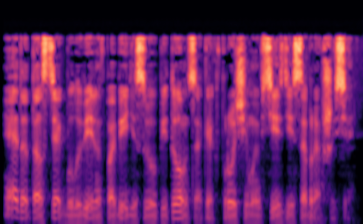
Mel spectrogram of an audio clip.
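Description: Male audiobook narrator, very low voice, steady first-person telling. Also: brisk.

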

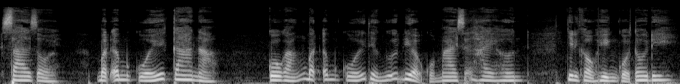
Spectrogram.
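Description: A woman reading as a calm young man teaching patiently, speaking low and mellow in a storybook reading. He sounds steady, instructive and unhurried. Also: close to an everyday voice. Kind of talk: audiobook dialogue reading.

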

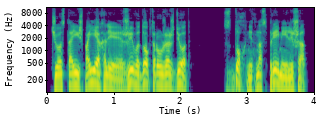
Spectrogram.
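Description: A man voicing a bossy, shrill older female head nurse who barks and scolds orders. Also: lively intonation, moderate pace, dry recording, clean studio sound, close to an everyday voice. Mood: scolding.

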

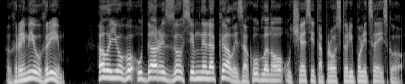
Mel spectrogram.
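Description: A man narrates a dark crime novel at a measured, steady pace. His voice sits somewhat high for a man, recorded close on a dry studio mic with no room sound. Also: dry recording. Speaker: audiobook narrator. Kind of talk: dramatic audiobook narration.

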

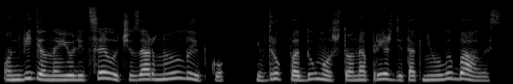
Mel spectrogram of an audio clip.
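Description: Woman narrator, audiobook, measured even read, mid pitch, dry close mic. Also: no echo. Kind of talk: reading a romance novel aloud.

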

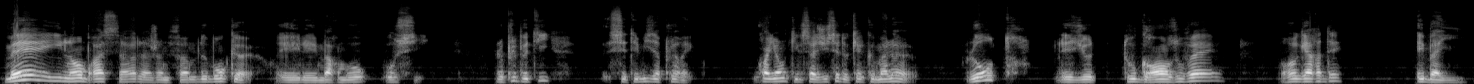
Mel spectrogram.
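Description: A man narrating a literary story as an audiobook reader, with a measured, expressive delivery. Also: mid-range voice. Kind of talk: scripted narration.

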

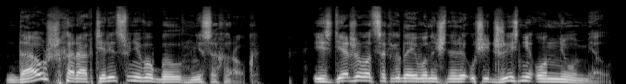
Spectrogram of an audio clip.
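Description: Man, audiobook narrator, animated intonation, dry close sound, ironic storytelling. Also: mid-range voice, brisk, no room sound. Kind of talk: scripted narration.

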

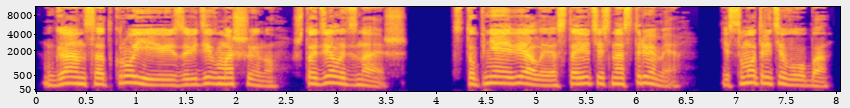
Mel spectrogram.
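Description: A woman's voice: mid-range voice, normal speed, no room sound, studio quality, lightly acted. A woman reading the part of a stern, suspicious gang boss, curt and demanding. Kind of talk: audiobook character voice.

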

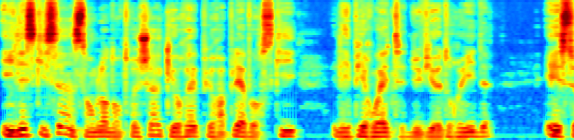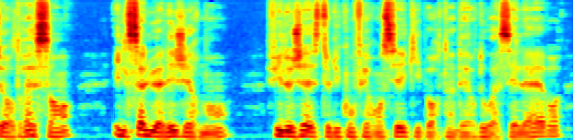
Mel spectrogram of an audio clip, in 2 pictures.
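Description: A man reading a novel aloud as an audiobook narrator, calm and measured. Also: medium pitch, breathy edge.

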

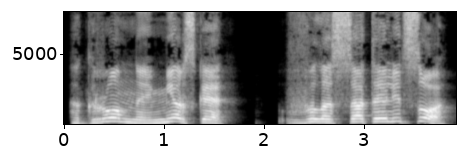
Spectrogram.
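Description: A man voicing a hysterical, offended wife with shrill, sobbing outbursts. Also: moderate pace, pushed and bright, exaggerated voice. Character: Cluster, grown woman, hysterical offended wife.

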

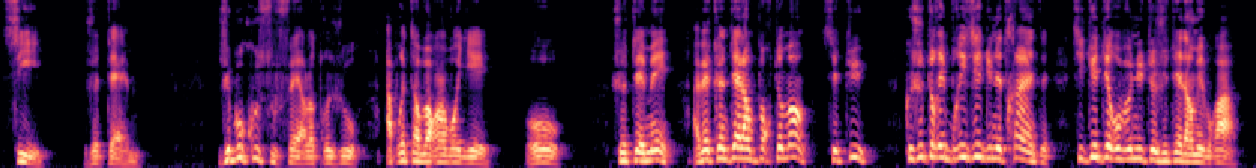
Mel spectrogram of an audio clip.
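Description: A male audiobook reader voicing a weary young man, a former priest, speaking in a calm, even, subdued voice. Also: on the high side, moderate pace. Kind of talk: audiobook character reading.

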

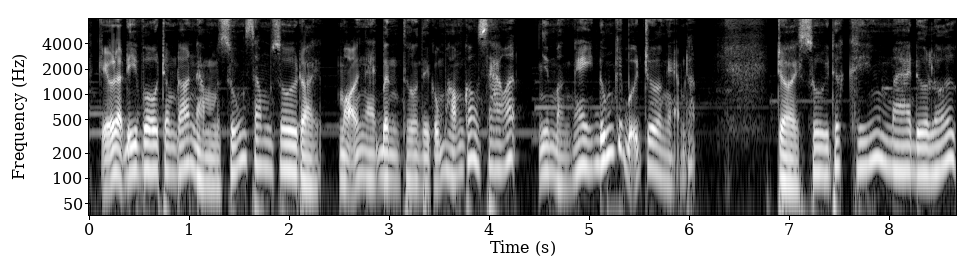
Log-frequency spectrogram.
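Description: A man telling a ghost story, animated, repeating words for effect and speaking straight to his listeners. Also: fairly low pitch. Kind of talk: spoken ghost story narration.

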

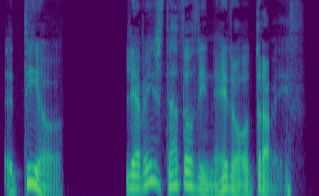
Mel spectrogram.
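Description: A man's voice: mid-range voice, huge pitch swings, normal speed, a little mellow, no room sound, voice pushed up. A man voicing a young nephew who sounds hesitant and mildly reproachful. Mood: reluctant. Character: young male nephew, reluctant and dutiful.

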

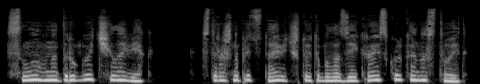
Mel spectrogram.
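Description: A man reading an audiobook voicing a young woman student, defiant and flustered, with a high, breathless delivery and sharp outbursts. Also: steady tone, brisk, breathy edge, dry recording, studio quality. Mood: wondering. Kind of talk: audiobook character voice.

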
